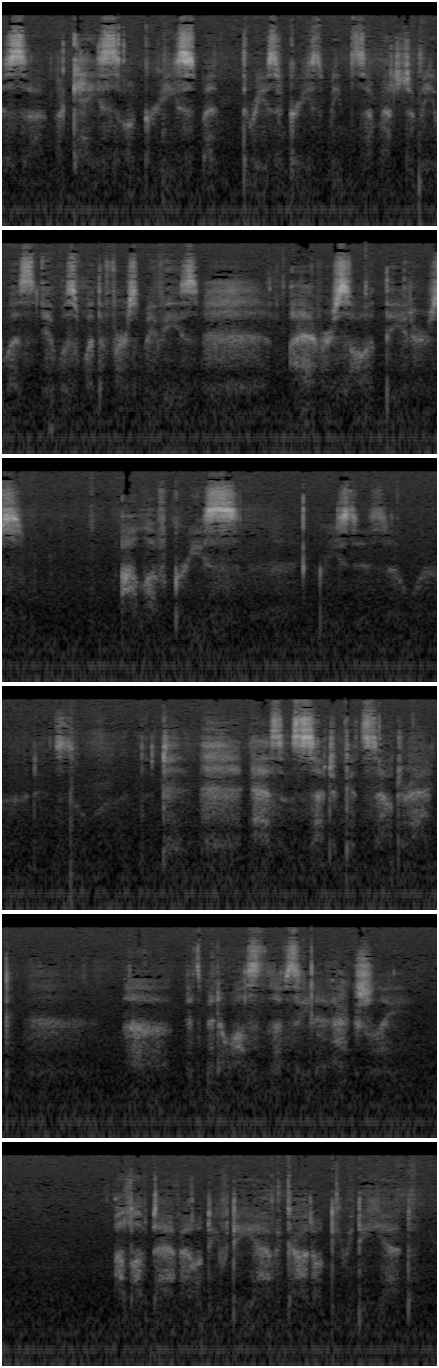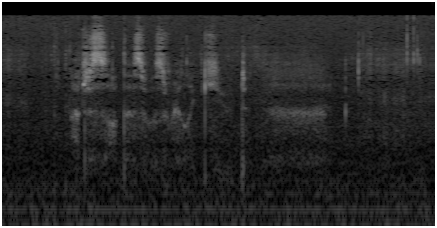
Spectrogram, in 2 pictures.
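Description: A woman whispering in short phrases with brief pauses, too breathy for the speech recogniser to write down.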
